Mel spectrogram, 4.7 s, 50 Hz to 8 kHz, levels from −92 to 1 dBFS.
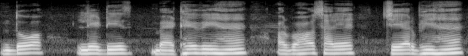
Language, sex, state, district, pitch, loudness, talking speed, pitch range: Hindi, male, Jharkhand, Garhwa, 150 Hz, -13 LUFS, 140 wpm, 145-160 Hz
